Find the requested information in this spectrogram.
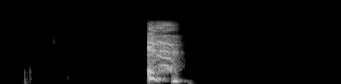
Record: {"cough_length": "3.4 s", "cough_amplitude": 31888, "cough_signal_mean_std_ratio": 0.24, "survey_phase": "beta (2021-08-13 to 2022-03-07)", "age": "65+", "gender": "Female", "wearing_mask": "No", "symptom_cough_any": true, "smoker_status": "Ex-smoker", "respiratory_condition_asthma": true, "respiratory_condition_other": false, "recruitment_source": "REACT", "submission_delay": "1 day", "covid_test_result": "Negative", "covid_test_method": "RT-qPCR", "influenza_a_test_result": "Negative", "influenza_b_test_result": "Negative"}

